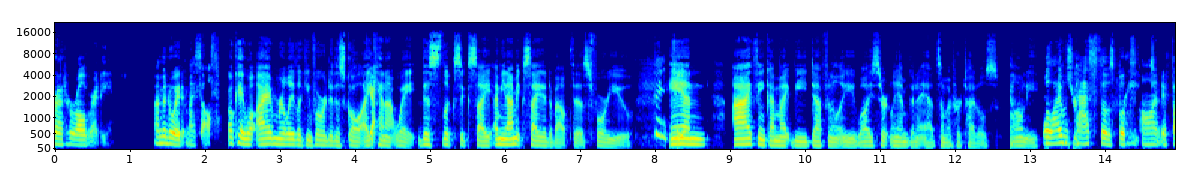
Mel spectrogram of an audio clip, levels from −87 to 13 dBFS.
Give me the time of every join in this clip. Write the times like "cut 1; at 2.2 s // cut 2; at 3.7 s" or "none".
cut 1; at 2.3 s // cut 2; at 12.7 s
